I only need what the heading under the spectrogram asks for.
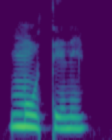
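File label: "mutint" Sardinian, female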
